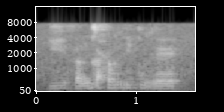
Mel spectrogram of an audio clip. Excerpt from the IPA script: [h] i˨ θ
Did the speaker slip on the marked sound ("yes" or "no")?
yes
